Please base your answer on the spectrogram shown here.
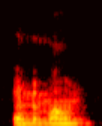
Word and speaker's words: anemone: Anemone? Anemone. Is that how you say it? Oh, I would say it. Anemone.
